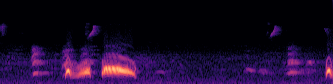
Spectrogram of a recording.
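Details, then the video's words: Deep 'thổ' voiced spotted dove used as a lure: a quick rising coo and then a strong, drawn-out coo. Quiet gaps and soft low murmurs follow, and another rising note begins at the end. "chim cu gáy giọng thổ pha thúc đấu rút bổi nhanh về"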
